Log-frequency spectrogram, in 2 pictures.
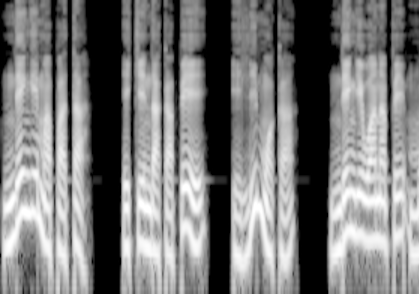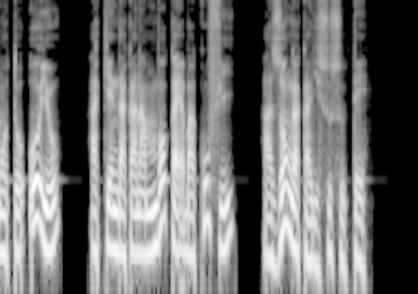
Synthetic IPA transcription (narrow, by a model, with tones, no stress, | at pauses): nde˦ŋɡe˦ma˨pa˨ta˦ | e˨kɛ˨nda˨ka˨pe˦ | e˨li˦mwa˨ka˨ | nde˦ŋɡe˦wa˦na˦pe˦mo˨to˨o˦jo˦ | a˨kɛ˨nda˨ka˨na˨mbo˦ka˨ja̰˨ba˨ku˦fi˨ | a˨zo˦ŋɡa˨ka˨li˨su˦su˨tɛ˦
